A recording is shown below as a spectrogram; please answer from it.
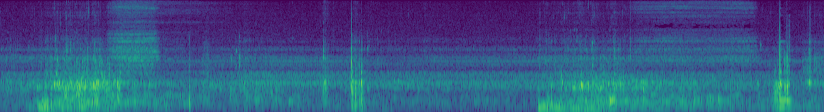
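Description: A scuba diver's regulator heard underwater: two breaths about six seconds apart, each a bubbly rumble followed by a hiss. A few sharp clicks fall between them and near the end.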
